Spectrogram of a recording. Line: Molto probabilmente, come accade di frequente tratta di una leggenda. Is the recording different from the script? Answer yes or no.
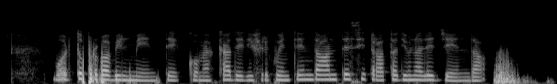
yes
